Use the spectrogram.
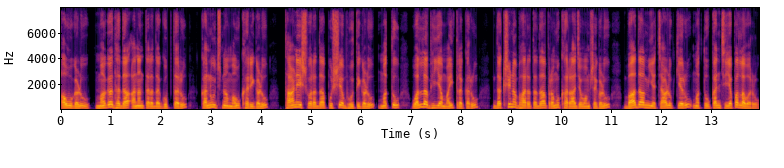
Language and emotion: Kannada, neutral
